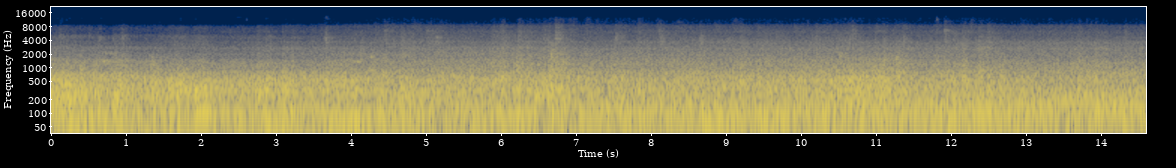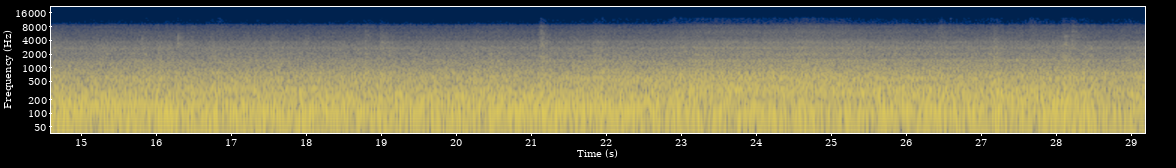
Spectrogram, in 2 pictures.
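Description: A Shimabara Railway diesel railcar heard from inside while it runs along the line. It gives a steady low engine drone and running noise, with the wheels clicking over rail joints a few times.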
